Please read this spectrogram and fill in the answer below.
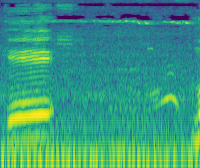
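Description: Motorcycles ridden slowly: a steady low engine rumble, under a drawn-out spoken syllable that ends about half a second in.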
